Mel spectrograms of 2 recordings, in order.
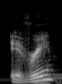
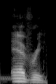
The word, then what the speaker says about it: every: If I was going to do it, every. Not Avery, every. Ivry. Like Evan, every.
